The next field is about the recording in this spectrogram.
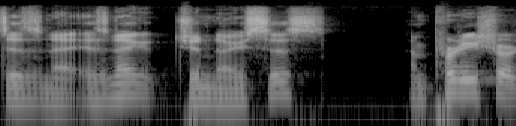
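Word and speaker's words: Gnosis: I notice I keep calling him Nosis, but the G is actually pronounced, isn't it? Isn't it Genosis? I'm pretty sure it's Genosis.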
